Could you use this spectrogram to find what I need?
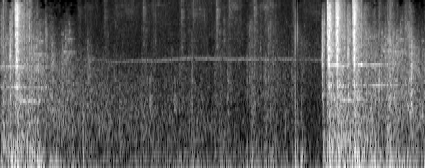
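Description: A large armoured vehicle's engine rumbles steadily.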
